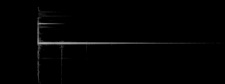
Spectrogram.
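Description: A single bright bell ding sound effect, struck about a third of a second in and ringing out, fading away over about a second and a half.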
